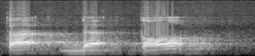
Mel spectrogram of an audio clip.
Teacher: Ujung lidah ketemu pangkal gigi seri atas ya. Nah, jadi tempat tumbuhnya gigi.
